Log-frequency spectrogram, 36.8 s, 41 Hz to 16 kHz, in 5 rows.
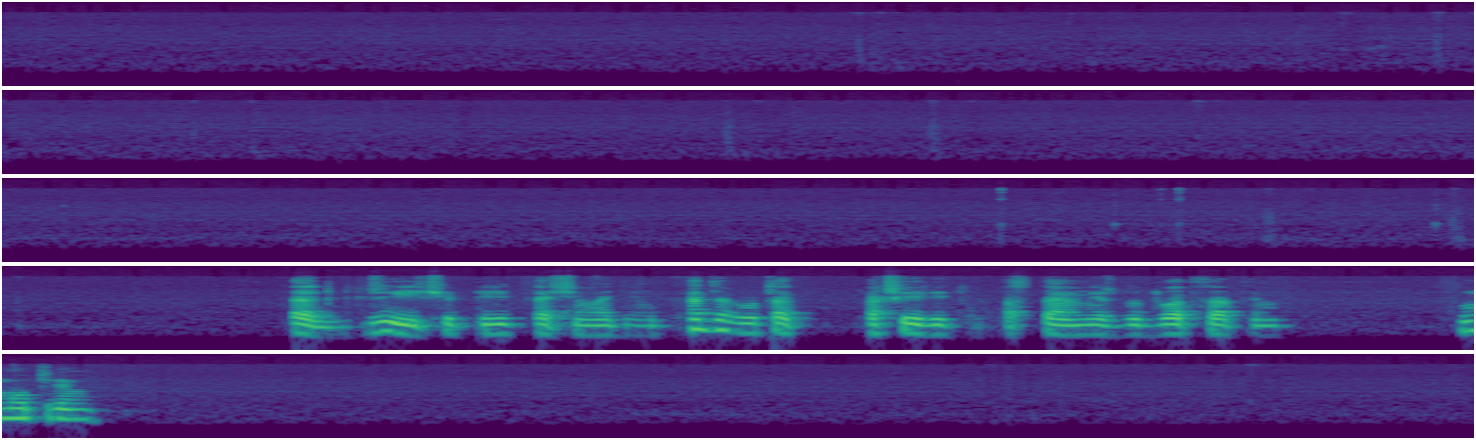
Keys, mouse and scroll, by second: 4.4 space, 5.6 click, 7.3 space, 8.5 space, 12.2 space, 13.6 click, 20.6 click, 21.1 space, 22.2 space, 25.1 g, 29.4 space, 34.7 space, 36.0 click.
